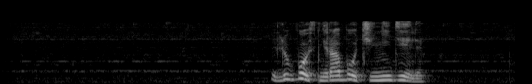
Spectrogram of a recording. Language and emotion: Russian, angry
